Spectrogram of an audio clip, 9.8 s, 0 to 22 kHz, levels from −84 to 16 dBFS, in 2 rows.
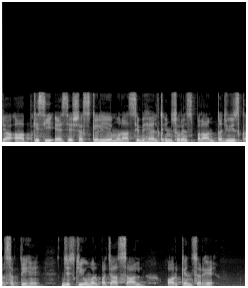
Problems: none marked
